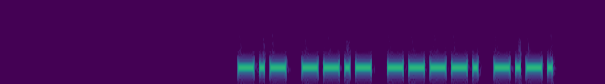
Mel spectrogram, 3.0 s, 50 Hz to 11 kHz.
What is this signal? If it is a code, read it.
Morse code, heard as a keyed tone, about 46 wpm, 700 Hz. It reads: KQ9C
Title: USA Call Signs - 4 Characters - 4x Character Spacing - 45wpm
